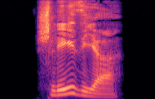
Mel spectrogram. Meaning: Silesian
- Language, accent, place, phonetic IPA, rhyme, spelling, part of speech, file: German, Germany, Berlin, [ˈʃleːzi̯ɐ], -eːzi̯ɐ, Schlesier, noun, De-Schlesier.ogg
